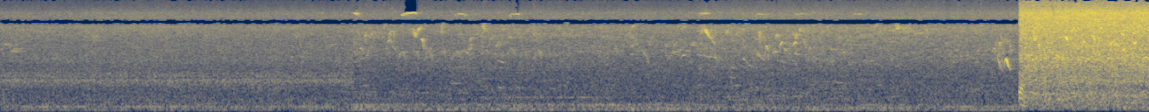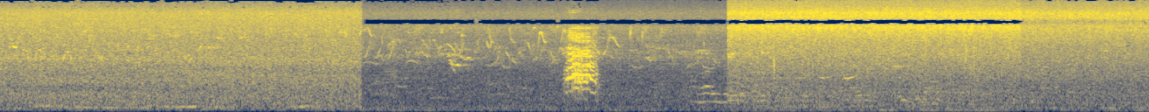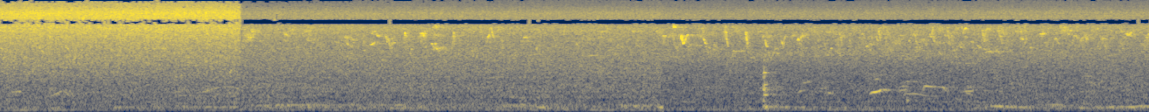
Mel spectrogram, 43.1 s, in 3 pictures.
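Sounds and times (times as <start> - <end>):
steady hiss: 8.8 - 19.4, 20.2 - 40.0
loud harsh bird call: 21.4 - 22.0.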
